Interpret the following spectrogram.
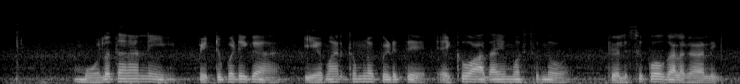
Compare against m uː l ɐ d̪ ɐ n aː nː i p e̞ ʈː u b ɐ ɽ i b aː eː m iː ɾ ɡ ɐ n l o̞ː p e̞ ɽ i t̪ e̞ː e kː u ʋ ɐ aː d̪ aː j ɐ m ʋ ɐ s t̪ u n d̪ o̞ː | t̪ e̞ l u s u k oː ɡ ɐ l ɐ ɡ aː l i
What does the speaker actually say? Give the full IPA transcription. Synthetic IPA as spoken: m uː l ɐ d̪ ɐ n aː nː i p e̞ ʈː u b ɐ ɽ i ɡ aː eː m aː ɾ ɡ ɐ m l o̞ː p e̞ ɽ i t̪ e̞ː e kː u ʋ ɐ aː d̪ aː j ɐ m ʋ ɐ s t̪ u n d̪ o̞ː | t̪ e̞ l u s u k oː ɡ ɐ l ɐ ɡ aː l i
